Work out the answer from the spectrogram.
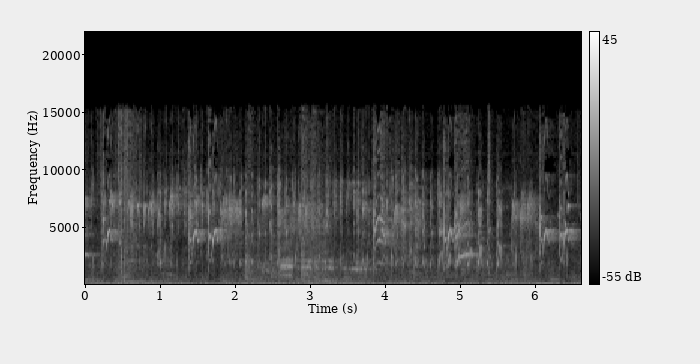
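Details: Master recording of a sogon in song, made for training other birds: sharp high chirps and short upslurred whistles at irregular intervals, with busy scratchy chatter and light background noise.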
